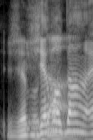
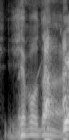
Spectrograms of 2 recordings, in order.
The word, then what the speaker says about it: Gévaudan: The Beast of Gévaudan. – That sounds French. Gévaudan.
